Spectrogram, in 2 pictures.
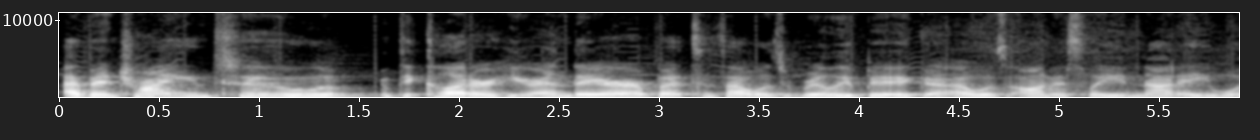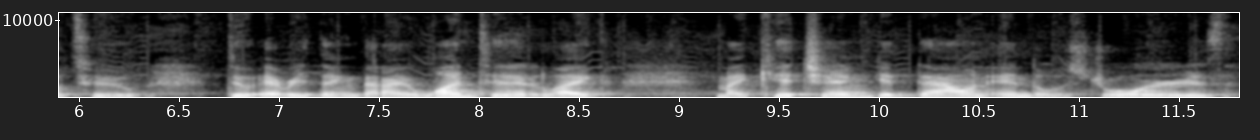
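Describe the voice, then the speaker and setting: A woman's voice: fairly low pitch, unhurried. A young woman with a cold, chatting casually to camera about cleaning her house, with fillers and small laughs. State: husky from a cold. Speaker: vlogger.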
